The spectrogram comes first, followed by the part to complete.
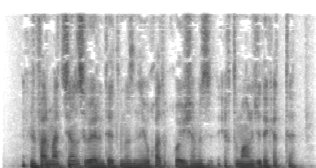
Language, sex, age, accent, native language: Uzbek, male, 18-24, Jizzax, Uzbek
